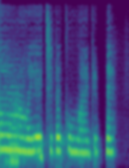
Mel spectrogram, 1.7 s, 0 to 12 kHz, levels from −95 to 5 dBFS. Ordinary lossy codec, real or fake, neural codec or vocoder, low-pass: none; fake; codec, 44.1 kHz, 0.9 kbps, DAC; 10.8 kHz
